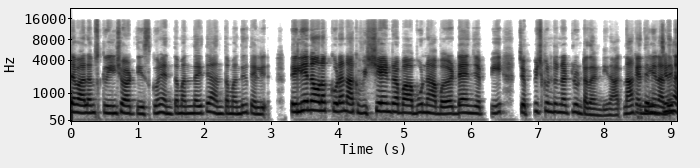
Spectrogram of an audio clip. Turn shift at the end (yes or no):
yes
